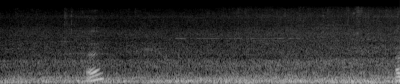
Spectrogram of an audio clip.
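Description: Steady low rumble of city road traffic on a rain-wet road.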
